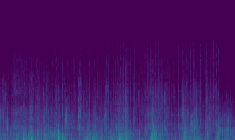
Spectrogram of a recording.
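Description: Footsteps crunching on a stony trail, with the light rattle and knock of a mountain bike being pushed uphill over rocks. The crunches come irregularly, a few each second.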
